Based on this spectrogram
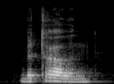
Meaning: to trust, to rely on
- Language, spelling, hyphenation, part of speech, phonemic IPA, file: Dutch, betrouwen, be‧trou‧wen, verb, /bəˈtrɑu̯ə(n)/, Nl-betrouwen.ogg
